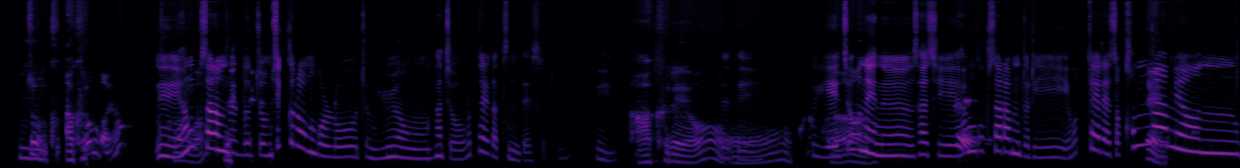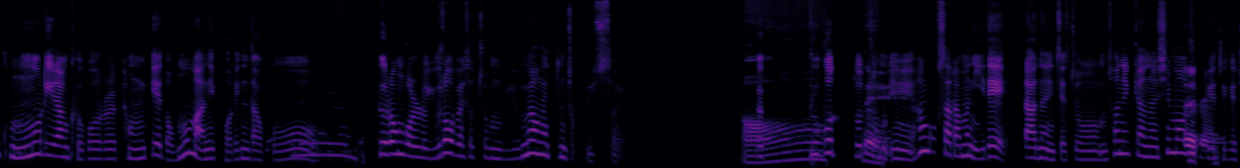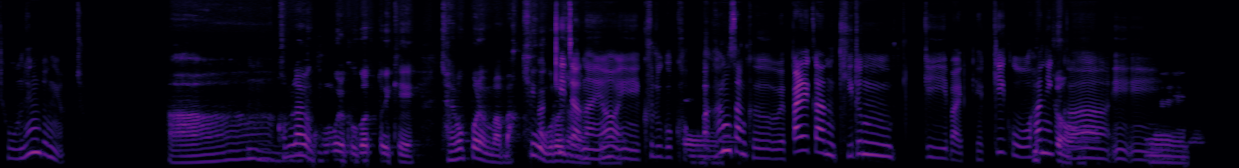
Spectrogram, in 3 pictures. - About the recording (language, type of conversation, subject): Korean, unstructured, 여행지에서 현지 문화를 존중하지 않는 사람들에 대해 어떻게 생각하시나요?
- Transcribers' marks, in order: laughing while speaking: "네"; laugh; sniff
